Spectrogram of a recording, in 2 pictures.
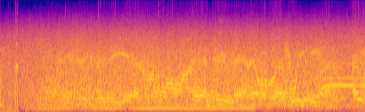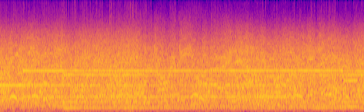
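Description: CB radio receiving distant skip stations: garbled voices through static, with warbling heterodyne tones. About halfway in, steady whistles come in and stay on.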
